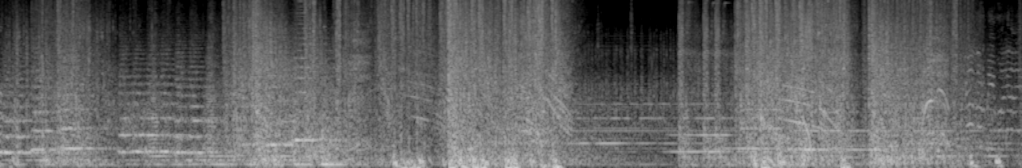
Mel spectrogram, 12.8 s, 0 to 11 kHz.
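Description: MG-42 machine gun fire in the World War II shooter Call of Duty 2 (2005), dense rattling bursts in long stretches with brief pauses, loud and close, with shouted voices mixed in.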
